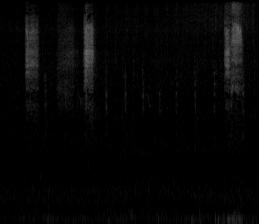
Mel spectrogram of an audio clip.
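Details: A young Whinchat gives three short, hissy, high-pitched begging calls, about one to three seconds apart, with fainter ticks between them over a low rumble of wind.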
